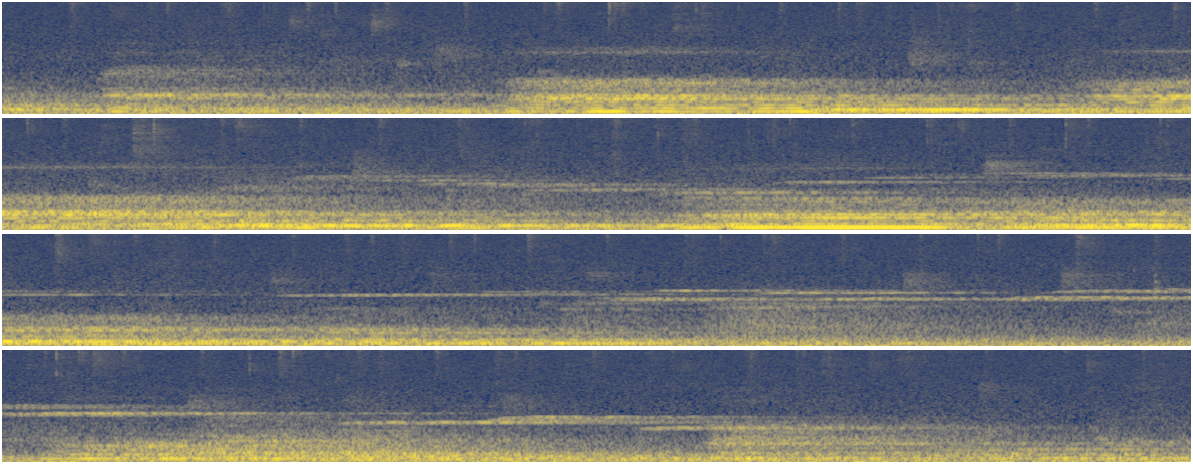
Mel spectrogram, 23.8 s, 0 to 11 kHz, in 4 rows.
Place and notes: Valbonnais, France - Valbonnais mine
Resonance in the Valbonnais cement underground mine. Friends are walking more and more far. It's becoming hard to understand them because of the underground cathedral reverberation.
24 May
